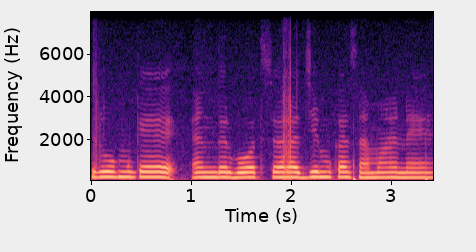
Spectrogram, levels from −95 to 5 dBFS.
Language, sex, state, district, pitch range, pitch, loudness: Hindi, female, Rajasthan, Barmer, 230-240 Hz, 235 Hz, -12 LUFS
